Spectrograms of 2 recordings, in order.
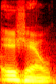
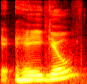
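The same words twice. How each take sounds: First: The name is said with a Portuguese-style pronunciation. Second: The name is said with its German-style pronunciation. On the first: This is an older habit the speaker finds prettier. The speaker calls it wrong. "antes eu pronunciava Hegel, que eu acho muito mais bonito" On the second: This is the accepted form of the name. The speaker calls it right. "que é o nome certo"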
